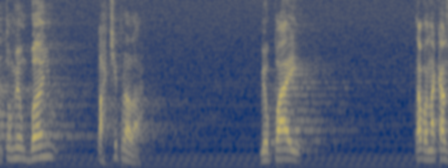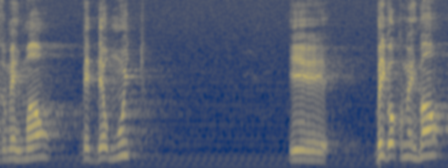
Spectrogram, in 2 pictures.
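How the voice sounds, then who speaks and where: A Brazilian pastor preaching in a church, his high-pitched voice carrying a long reverb through the hall. He tells his story dramatically, sinking to near whispers and then bursting into shouts. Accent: Brazilian Portuguese. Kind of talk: sermon.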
